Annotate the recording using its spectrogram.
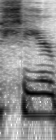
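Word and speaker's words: cher: is sh he says share okay which is like a Cajun term and it's like common in Louisiana and it's spelled c h e r however it is not pronounced like share okay and he keeps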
